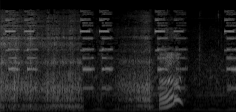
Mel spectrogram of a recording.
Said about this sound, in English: But eventually, Homer is sleeping, and an alarm goes off.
